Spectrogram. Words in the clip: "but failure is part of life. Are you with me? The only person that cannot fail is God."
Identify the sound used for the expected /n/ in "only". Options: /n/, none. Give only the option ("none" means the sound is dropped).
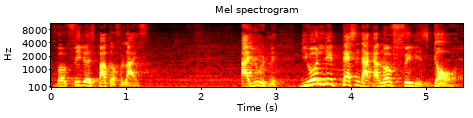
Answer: /n/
